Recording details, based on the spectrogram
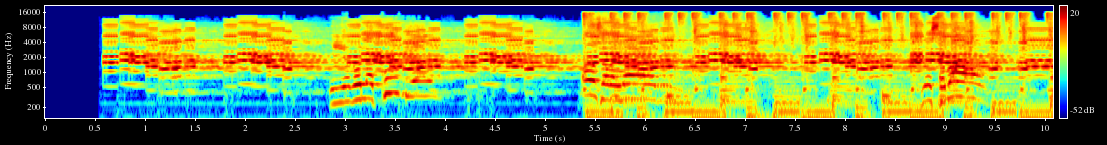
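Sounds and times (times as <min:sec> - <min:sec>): accordion melody: 0:00.6 - 0:10.0
bass and percussion beat: 0:05.4 - 0:10.0.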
